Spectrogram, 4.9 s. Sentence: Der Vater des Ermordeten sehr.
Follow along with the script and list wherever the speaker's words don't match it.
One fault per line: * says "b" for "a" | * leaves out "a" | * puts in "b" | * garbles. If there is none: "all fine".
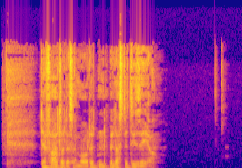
* puts in "belastet sie"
